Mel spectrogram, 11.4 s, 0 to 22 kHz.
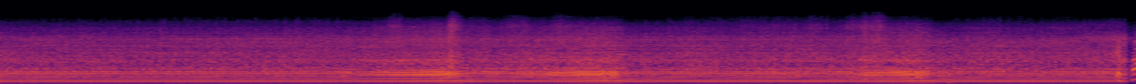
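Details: Simpson pressure washer, Honda GCV170 engine, after pump replacement, test run: steady even drone with a few mild surges as air clears from the line; pump and engine sound healthy.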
